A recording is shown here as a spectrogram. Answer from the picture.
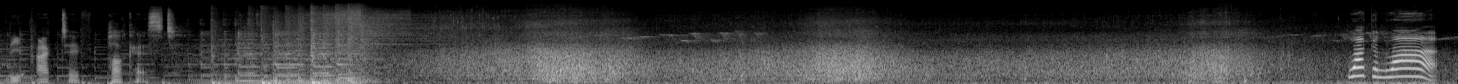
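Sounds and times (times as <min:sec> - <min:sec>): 
speech: 0:00.4 - 0:02.6, 0:13.6 - 0:14.5
sea waves breaking on a beach: 0:03.6 - 0:14.5.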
